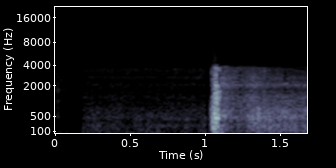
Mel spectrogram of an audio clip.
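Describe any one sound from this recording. A shotgun fires a single loud shot outdoors.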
